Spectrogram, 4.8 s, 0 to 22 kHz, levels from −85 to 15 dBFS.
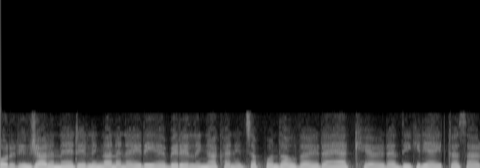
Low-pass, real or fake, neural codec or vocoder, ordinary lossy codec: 7.2 kHz; fake; codec, 16 kHz, 0.5 kbps, X-Codec, WavLM features, trained on Multilingual LibriSpeech; none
